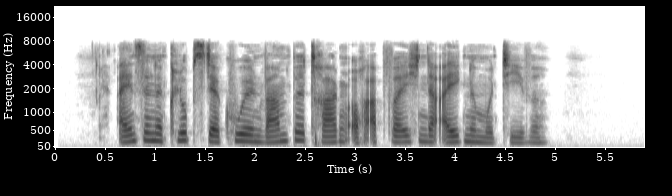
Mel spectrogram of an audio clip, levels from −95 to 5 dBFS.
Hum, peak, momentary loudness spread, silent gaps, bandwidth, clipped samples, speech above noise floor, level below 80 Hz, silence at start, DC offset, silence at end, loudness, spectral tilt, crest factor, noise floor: none; -2 dBFS; 8 LU; none; 8.4 kHz; under 0.1%; 55 dB; -62 dBFS; 0.45 s; under 0.1%; 1 s; -21 LUFS; -2.5 dB/octave; 22 dB; -77 dBFS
